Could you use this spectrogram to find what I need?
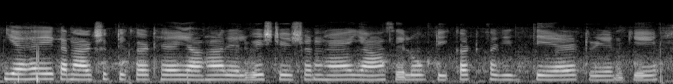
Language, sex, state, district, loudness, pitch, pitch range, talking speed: Hindi, female, Rajasthan, Bikaner, -16 LUFS, 220 Hz, 210-225 Hz, 140 wpm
